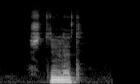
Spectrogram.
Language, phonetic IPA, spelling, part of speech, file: Polish, [ˈʃtɨlɛt], sztylet, noun, LL-Q809 (pol)-sztylet.wav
